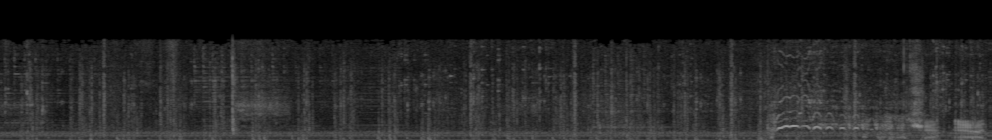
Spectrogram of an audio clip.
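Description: A horse in the Red Dead Redemption video game neighs and whinnies while its hooves clip-clop steadily over a constant low hum of game ambience, with occasional brief sounds layered in.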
